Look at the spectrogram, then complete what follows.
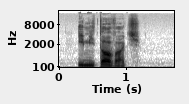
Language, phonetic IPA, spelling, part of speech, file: Polish, [ˌĩmʲiˈtɔvat͡ɕ], imitować, verb, Pl-imitować.ogg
